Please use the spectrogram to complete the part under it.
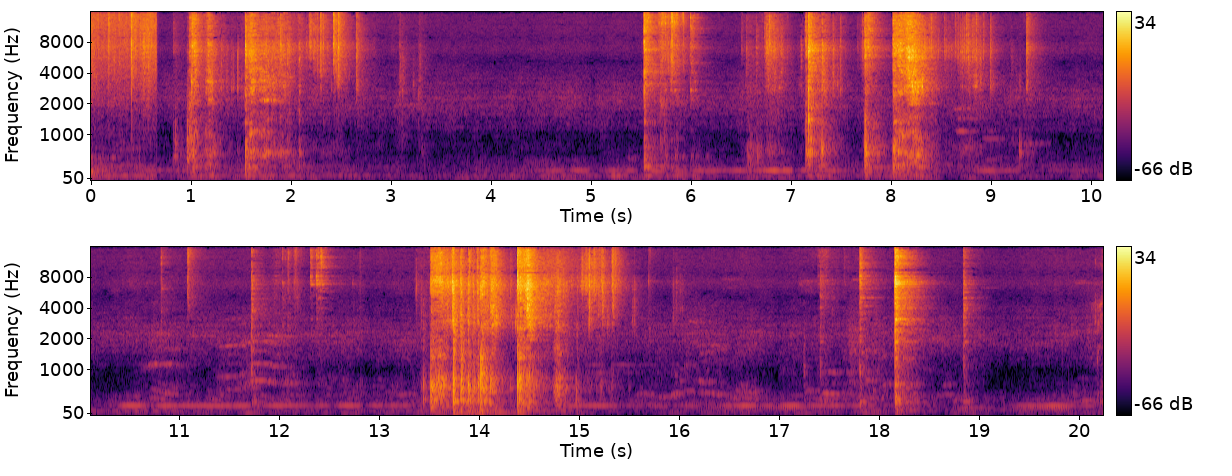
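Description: Fried ingredients for a pirandai chutney are moved into a mixer jar, heard as scattered close clinks and scrapes of a spoon against metal and glass, with quiet gaps between.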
